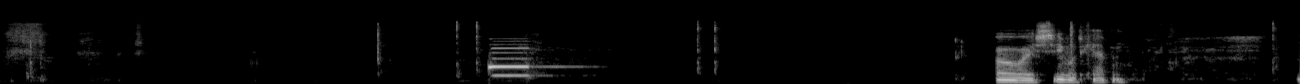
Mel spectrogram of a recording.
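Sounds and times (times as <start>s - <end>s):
computer mouse clicks: 7.0s - 7.3s.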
